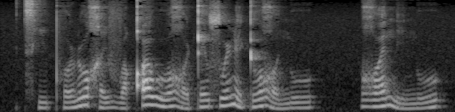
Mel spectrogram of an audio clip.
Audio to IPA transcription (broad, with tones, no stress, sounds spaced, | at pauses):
t͡sʰ i˩ pʰ o˩˧ ɳ u˥ χ i˩˧ v ʊ˩ qʼ u˥ w u˧˥ ʁʷ i˩ ʈ e˧ sʷ e˧˥ ɳ i˩ ʈ u˧˥ ʁʷ i˩ n̪ u˧ | ʁʷ ɛ˧˥ n̪ i˩ n̪ u˩˧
